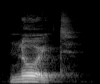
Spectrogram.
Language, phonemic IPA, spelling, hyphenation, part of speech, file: Dutch, /noːit/, nooit, nooit, adverb, Nl-nooit.ogg
- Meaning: never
